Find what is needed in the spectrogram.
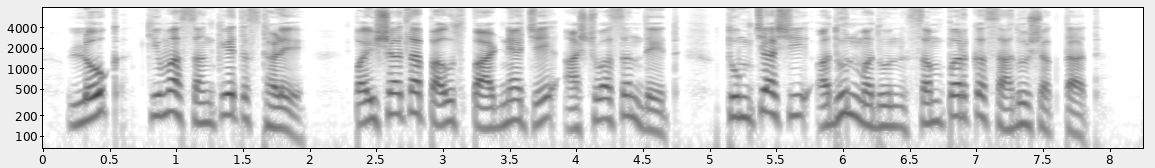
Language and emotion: Marathi, neutral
